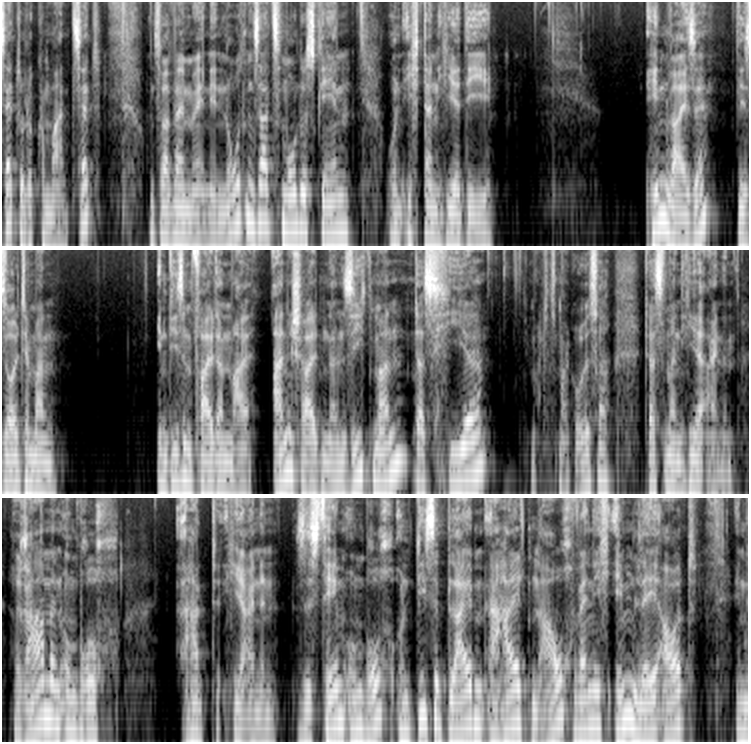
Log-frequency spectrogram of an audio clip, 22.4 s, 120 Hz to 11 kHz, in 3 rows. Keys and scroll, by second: 12.3 typing, 21.6 shift+super+l.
